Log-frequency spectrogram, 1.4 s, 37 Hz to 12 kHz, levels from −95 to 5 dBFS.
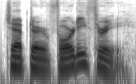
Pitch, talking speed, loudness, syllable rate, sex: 110 Hz, 130 wpm, -15 LUFS, 4.3 syllables/s, male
